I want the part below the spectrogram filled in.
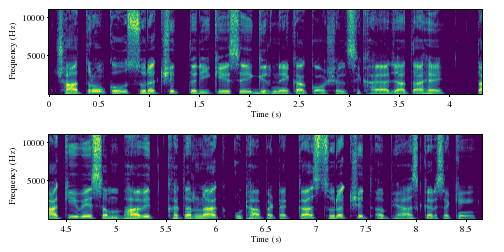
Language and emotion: Hindi, neutral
